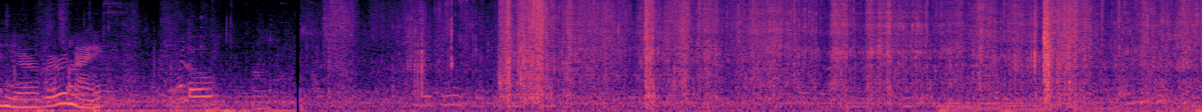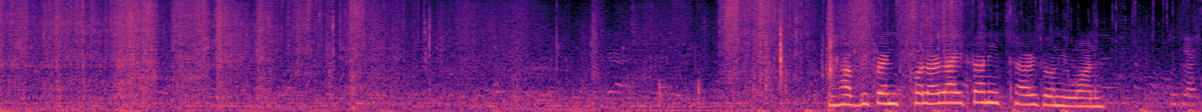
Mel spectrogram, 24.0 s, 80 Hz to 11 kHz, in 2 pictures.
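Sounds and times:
plastic bag crinkling: 4.0s - 16.6s, 19.2s - 24.0s.

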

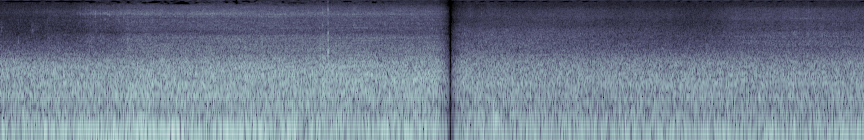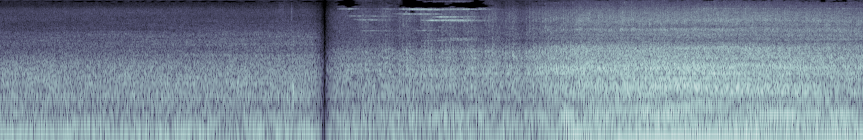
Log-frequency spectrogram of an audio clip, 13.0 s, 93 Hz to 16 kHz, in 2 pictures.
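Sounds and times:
street traffic: 0.0s - 12.9s
high squeal: 9.0s - 10.3s.

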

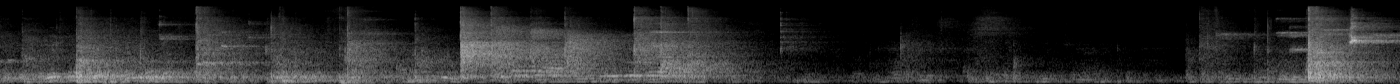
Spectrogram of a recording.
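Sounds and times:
badminton rackets hitting shuttlecock: 0.2s - 5.0s.

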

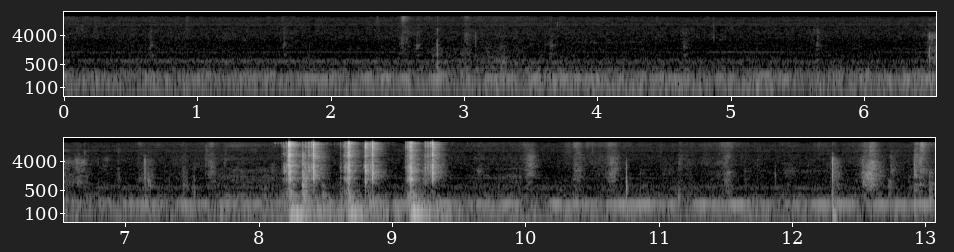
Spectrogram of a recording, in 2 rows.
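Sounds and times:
ceiling fan humming: 0.0s - 13.0s
sharp clicks: 8.2s - 9.5s.

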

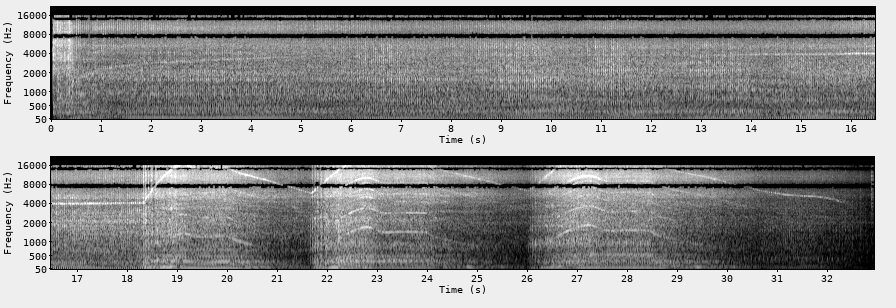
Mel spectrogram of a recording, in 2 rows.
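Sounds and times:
diesel engine revving: 0.0s - 32.3s
high engine whine: 0.0s - 32.9s.

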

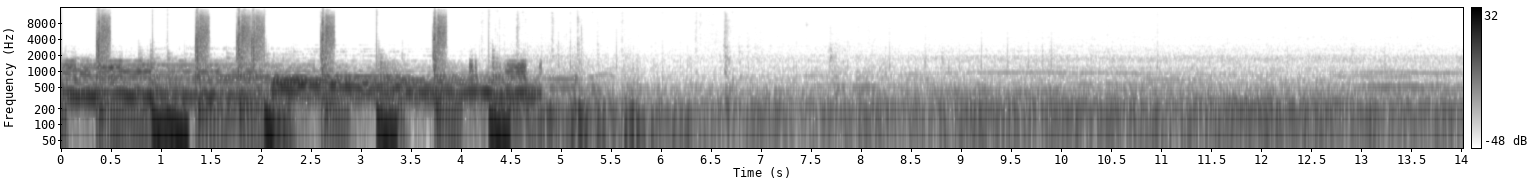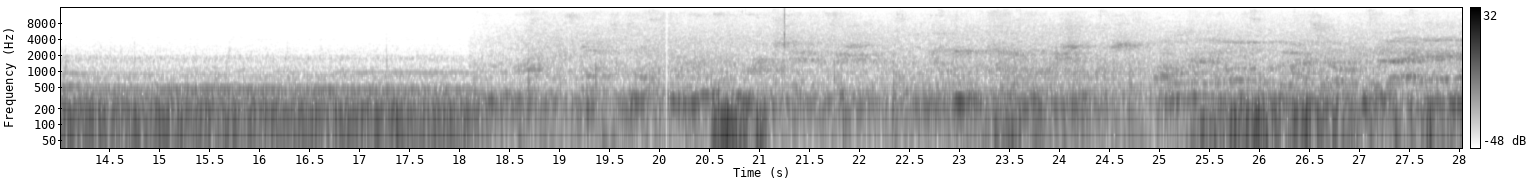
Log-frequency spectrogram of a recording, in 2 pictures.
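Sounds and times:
road noise: 3.7s - 28.0s
car engine low rumble: 4.0s - 21.1s.

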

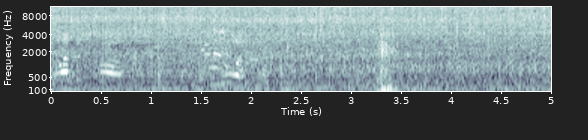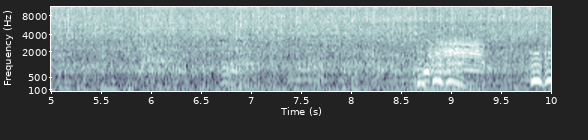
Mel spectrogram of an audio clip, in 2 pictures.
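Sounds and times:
short thump: 3.2s - 3.7s.

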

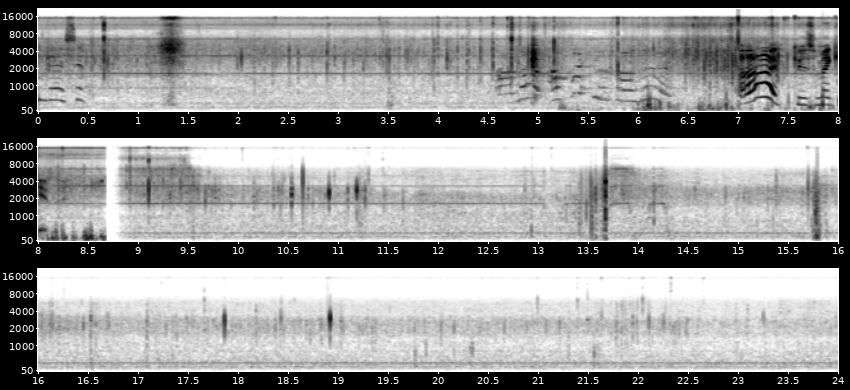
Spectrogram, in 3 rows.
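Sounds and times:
constant hiss: 0.0s - 9.6s
low hum: 0.0s - 24.0s.

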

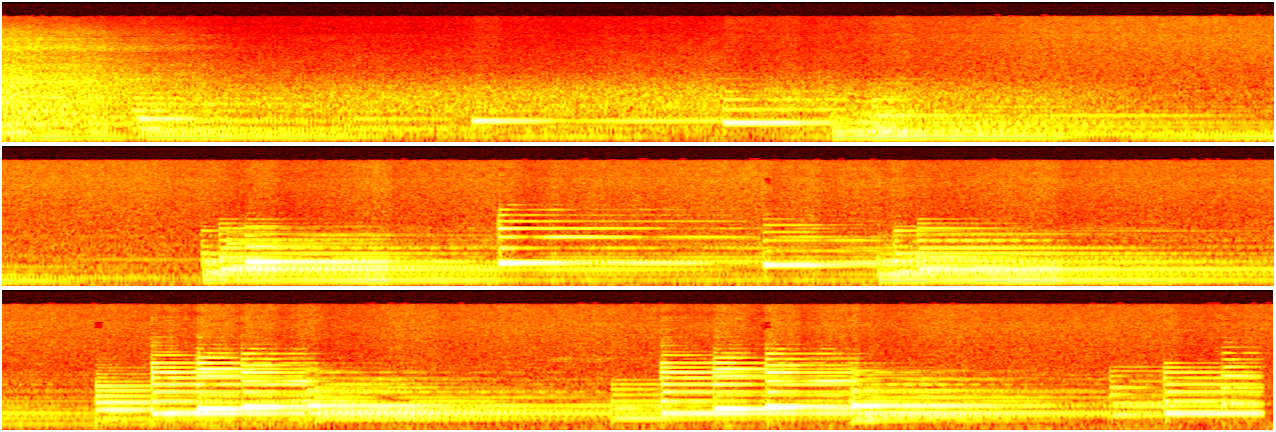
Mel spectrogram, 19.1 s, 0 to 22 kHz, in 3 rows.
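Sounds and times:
piano chords on keyboard: 0.0s - 19.0s.

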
